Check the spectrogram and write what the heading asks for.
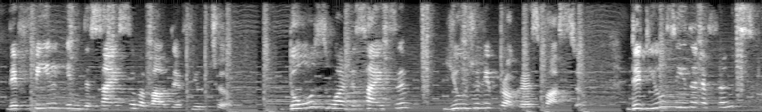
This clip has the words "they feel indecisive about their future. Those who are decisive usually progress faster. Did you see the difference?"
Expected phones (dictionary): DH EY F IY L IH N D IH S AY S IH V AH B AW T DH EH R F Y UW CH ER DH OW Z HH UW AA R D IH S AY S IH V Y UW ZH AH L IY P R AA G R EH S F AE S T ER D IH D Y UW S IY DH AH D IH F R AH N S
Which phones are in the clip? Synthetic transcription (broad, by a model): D EY F IY L IH N D IH S AY S IH V AH B AW T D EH R F Y UW CH ER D OW Z HH UW AA R D IH S AY S IH V Y UW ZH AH L IY P R AA G R EH S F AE S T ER D IH D Y UW S IY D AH D IH F R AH N S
